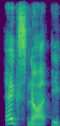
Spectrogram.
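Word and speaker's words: x₀: For example, x knot= 4. X knot is the proper way to say X0.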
